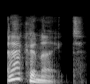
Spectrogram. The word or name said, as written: aconite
